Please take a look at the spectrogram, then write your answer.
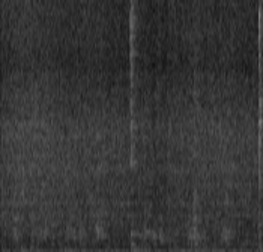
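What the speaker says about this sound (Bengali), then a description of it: "নুন দিয়ে আমি ভালো করে এটাকে কষিয়ে নেব।" Turmeric, chili and cumin powder with salt are sautéed and stirred in oil for a lote fish curry, making a low, steady sizzle with a couple of brief scraping clicks.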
